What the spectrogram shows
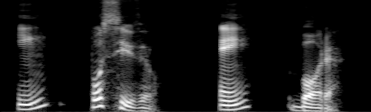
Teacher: não há um toque bilabial real no M, mas dá para dizer que ele é escrito como um prenúncio da articulação bilabial que está prestes a acontecer no P ou no B que vem depois.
